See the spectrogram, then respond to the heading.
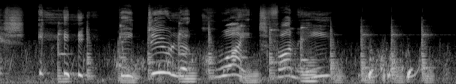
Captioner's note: laughs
